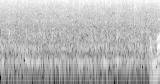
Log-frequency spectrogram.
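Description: Steady rushing and trickling of a small woodland stream.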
